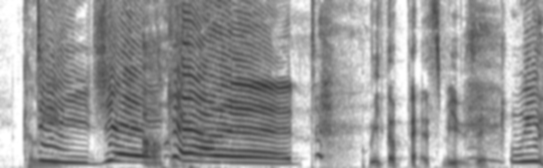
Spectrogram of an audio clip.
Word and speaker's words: Khaled: DJ Khaled. DJ Khaled.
